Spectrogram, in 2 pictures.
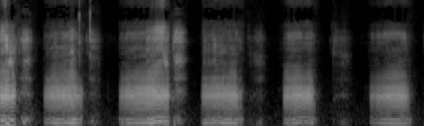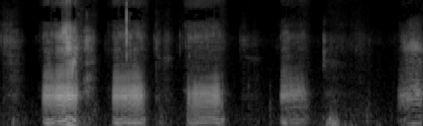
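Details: Chihuahua with collapsing trachea in a long episode: rapid, repeated loud honking snorts about one a second; vet calls it common in the breed; triggers include cold air, excitement, drinking fast, running, licking; gums go purple; reverse sneezing.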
